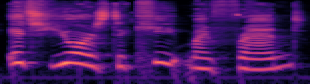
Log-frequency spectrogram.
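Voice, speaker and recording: A woman reading a children's storybook, voicing an earnest, dramatic little girl in a drawn-out, emphatic way. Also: high-pitched. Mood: joyful. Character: dramatic, earnest little girl narrator who loves dancing. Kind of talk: children's storybook read-aloud.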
